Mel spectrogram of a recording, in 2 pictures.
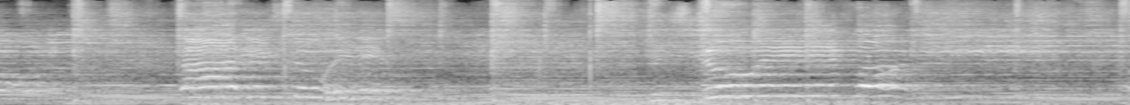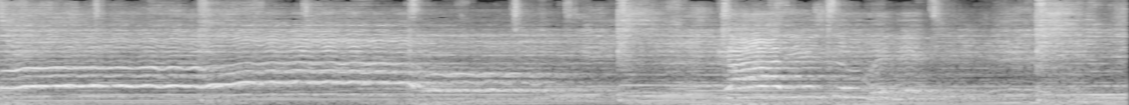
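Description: Two women singing a gospel song into microphones, with held, wavering notes over instrumental accompaniment with drum or cymbal hits.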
